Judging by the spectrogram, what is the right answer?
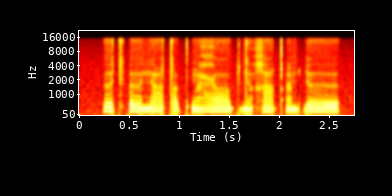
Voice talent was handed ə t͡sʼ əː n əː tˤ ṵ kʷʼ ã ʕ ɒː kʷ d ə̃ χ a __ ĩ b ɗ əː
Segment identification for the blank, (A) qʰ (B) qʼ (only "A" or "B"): B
